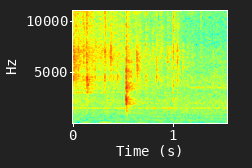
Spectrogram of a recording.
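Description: Cumin and curry leaves hit hot oil for a tempering, a brief burst of bright crackling sizzle over a low background hum.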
